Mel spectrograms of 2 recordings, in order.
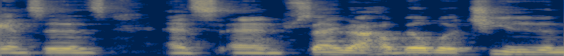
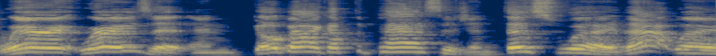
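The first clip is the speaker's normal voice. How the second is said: higher, louder goblin shouts; goblins shouting; 10 semitones higher, 4 dB louder than usual. Acted. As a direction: yell orders in a panic. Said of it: "they shout".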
